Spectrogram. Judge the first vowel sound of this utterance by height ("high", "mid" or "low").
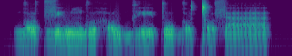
mid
